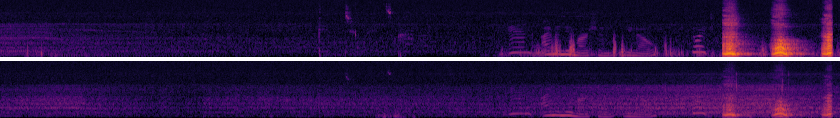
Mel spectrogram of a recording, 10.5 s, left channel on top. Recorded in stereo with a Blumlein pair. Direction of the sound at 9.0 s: 35° left.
